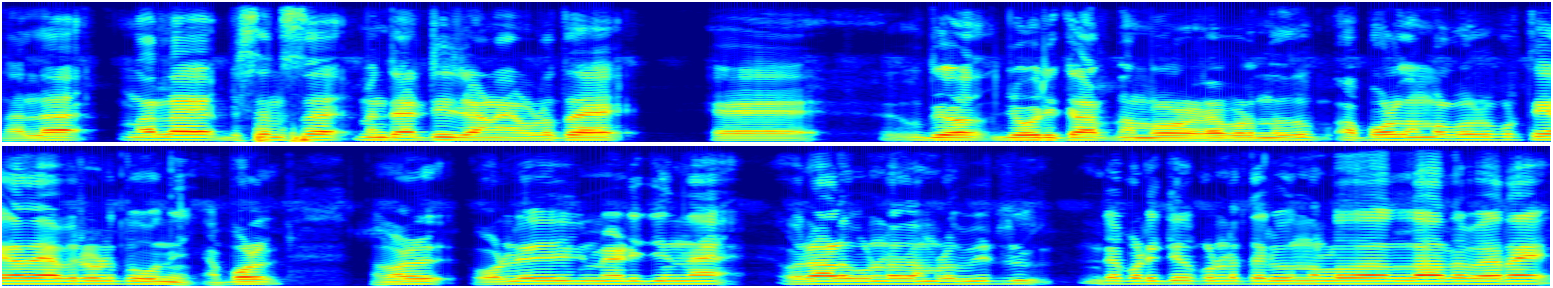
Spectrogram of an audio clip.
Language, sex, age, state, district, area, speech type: Malayalam, male, 60+, Kerala, Pathanamthitta, urban, spontaneous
